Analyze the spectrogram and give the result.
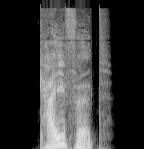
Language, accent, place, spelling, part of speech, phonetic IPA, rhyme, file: German, Germany, Berlin, keifet, verb, [ˈkaɪ̯fət], -aɪ̯fət, De-keifet.ogg
- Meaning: second-person plural subjunctive I of keifen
